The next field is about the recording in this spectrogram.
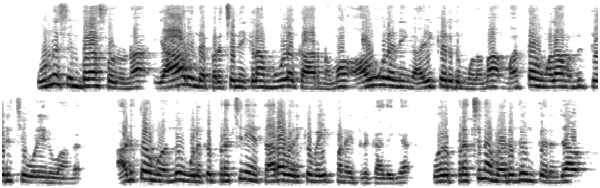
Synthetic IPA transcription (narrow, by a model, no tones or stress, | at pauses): ʊnːɯsɪmbɯlaːsɔlːɯ̃nːaːjaːɾɪnd̪ɐpɪɾɐt͡ʃːɐnɛkːɐlãːmuːlɐkaːɾɐɳɐmõːʔɐʋɐŋɡɐɭɐniːŋɡɐːɻɪkːɪɾɐðɯmuːlɐmaːmɐt̪ːɐʋɐŋɡɐɭãːʋɐnd̪ɯt̪ɛɾɪt͡ʃːɯoːɽɪjɾɯʋaːŋɡɐ | ɐɽɯt̪ːɐʋɐŋɡɐʋɐnd̪ɯʊŋɡɐɭɯkːɯpɪɾɐt͡ʃːɐnɐjɐt̪ɐɾɐʋɐɾɪkʲːɯ̃ʋɐɪʈ̚pɐɳːɪʈːɾɯkːaːðiːŋɡɐ | ɔɾɯpɪɾɐt͡ʃːɐnɛʋɐɾɯðɯnɯt̪ɛɾɪɲd͡ʒaː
